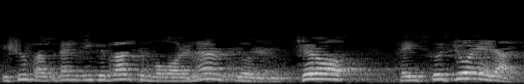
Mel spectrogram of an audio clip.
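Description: Male law teacher, high voice, rhetorical questions, tinny phone-like echoey hall recording. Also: a little hiss or hum. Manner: reads old texts slowly and deliberately. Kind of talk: seminary lecture.

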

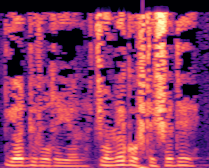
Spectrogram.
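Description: A man giving a classroom lecture as a seminary teacher, explaining each point deliberately and mixing in Arabic phrases. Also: fairly high pitch, steady tone, dark tone, husky, highs cut off.

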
